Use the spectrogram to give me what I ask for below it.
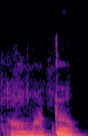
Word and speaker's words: Алматы: Поэтому нынешнее произношение слова алматы, алматы это более правильный вариант.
